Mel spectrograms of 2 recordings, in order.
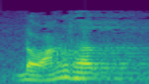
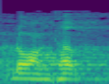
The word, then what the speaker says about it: đoàn thực: thực phẩm nó gồm có 4 loại: đoạn thực, hay còn gọi là đoàn thực, nó tùy theo cái phát âm, đoàn thì đúng hơn, đoàn nghĩa là tròn.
